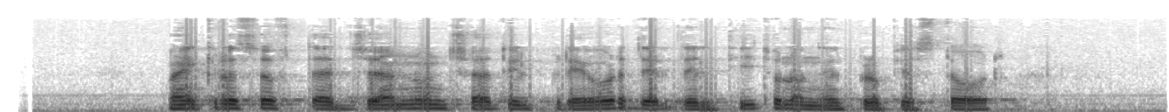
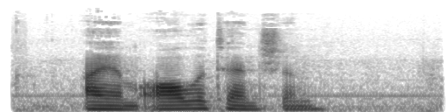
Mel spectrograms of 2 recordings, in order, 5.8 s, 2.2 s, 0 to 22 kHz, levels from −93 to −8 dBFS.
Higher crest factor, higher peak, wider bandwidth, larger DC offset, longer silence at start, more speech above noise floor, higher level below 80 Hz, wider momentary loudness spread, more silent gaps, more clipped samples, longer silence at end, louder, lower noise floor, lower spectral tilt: about the same, 18 dB vs 20 dB; second, -10 dBFS vs -6 dBFS; second, 11.5 kHz vs 13 kHz; neither; first, 0.35 s vs 0.15 s; about the same, 25 dB vs 25 dB; first, -48 dBFS vs -56 dBFS; second, 5 LU vs 13 LU; neither; neither; about the same, 0.05 s vs 0.05 s; second, -27 LUFS vs -24 LUFS; about the same, -51 dBFS vs -49 dBFS; about the same, -7.5 dB/octave vs -7 dB/octave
